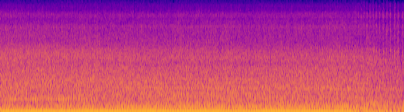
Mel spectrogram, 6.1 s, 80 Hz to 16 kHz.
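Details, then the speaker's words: John Deere JS26 mower with a Briggs Quantum engine, after the carburetor was cleaned of gelled gas and the remaining water was blown out through the muffler: steady, even hum at one speed for five seconds, then settling lower. It runs smoothly. "there was still probably a little bit of water maybe inside the intake manifold area but then once we shot some lube in there um some carb spray in there it ignited eventually right and then the combustion blew the remaining moisture out the muffler"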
